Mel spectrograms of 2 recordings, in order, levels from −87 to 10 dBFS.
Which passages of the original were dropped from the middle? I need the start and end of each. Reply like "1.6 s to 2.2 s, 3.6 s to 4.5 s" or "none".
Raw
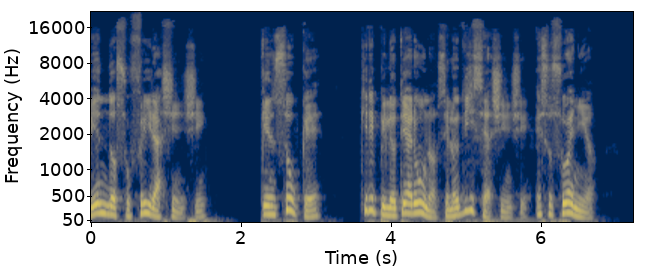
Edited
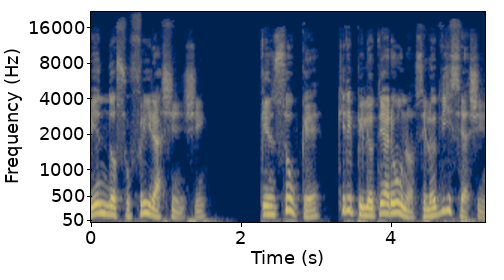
3.2 s to 3.5 s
